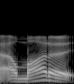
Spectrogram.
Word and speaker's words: Almada: Speaking of that, and speaking of the roles that and guys want to play here, Thiago Alomada, I hope I said his name right. I'm working on my pronunciations. What role do you potentially see him playing when this deal is official? – Yeah, Almada is one of the most exciting young players out of Argentina.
